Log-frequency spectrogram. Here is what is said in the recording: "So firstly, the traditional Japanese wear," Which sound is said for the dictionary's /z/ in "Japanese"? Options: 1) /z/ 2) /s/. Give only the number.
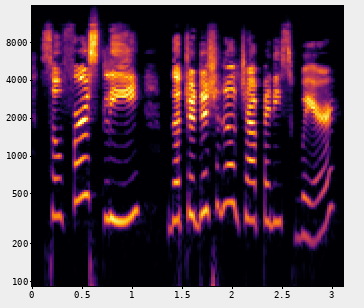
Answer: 2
